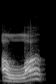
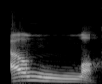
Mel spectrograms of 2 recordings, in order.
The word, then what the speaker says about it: Allah: Setelah itu kemudian kita baca sesuai dengan harakat fathah yaitu membuka mulut kita Allah bukan memonyongkannya. Karena memonyongkan huruf itu kaidahnya berlaku hanya untuk huruf berharakat domah. Ya. Sementara Allah itu berharakat fathah. Allah. Jadi tidak dimonyongkan tidak Allah.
